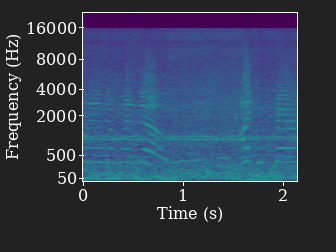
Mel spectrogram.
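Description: Large wind-tunnel fans driving air at category-two hurricane speed, about 100 mph: loud, deep wind noise blasting the microphone, with a steady high whine over it. A voice is raised over the wind.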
